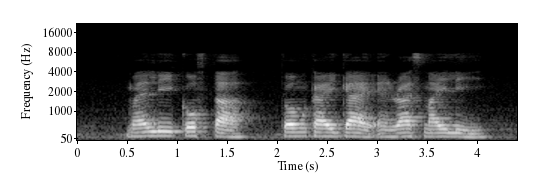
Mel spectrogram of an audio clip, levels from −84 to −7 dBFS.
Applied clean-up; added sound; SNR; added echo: none; none; none; none.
